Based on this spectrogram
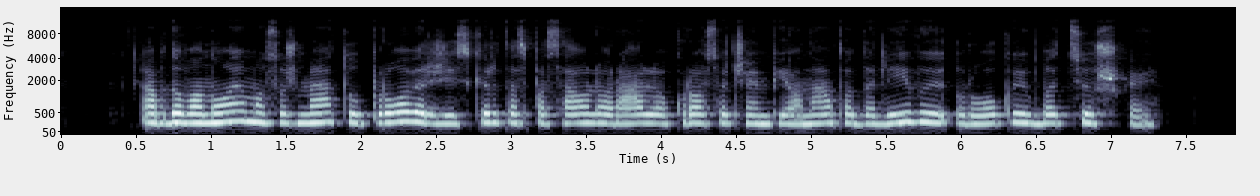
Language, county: Lithuanian, Tauragė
